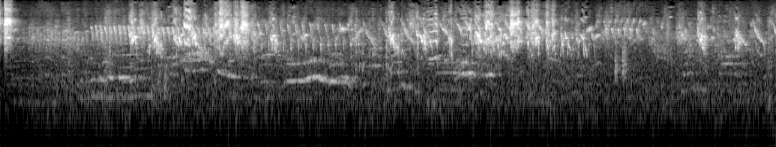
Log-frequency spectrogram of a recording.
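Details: A flock of budgerigars kept in an aviary warbles busily: rapid, dense chirping and twittering notes stacked high, mixed with short lower whistled slides, sustained for the whole stretch.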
